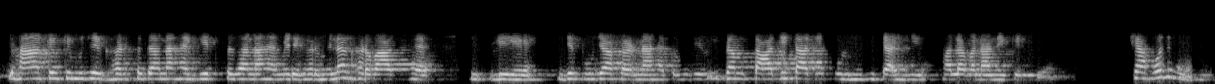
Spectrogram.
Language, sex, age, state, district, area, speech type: Hindi, female, 30-45, Bihar, Samastipur, rural, conversation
